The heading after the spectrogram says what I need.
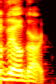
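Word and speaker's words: Veilguard: The Veil guard apparents Dragon AG the vguard not Dragon AG vilard I've been saying it wrong this whole time but the whole thing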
